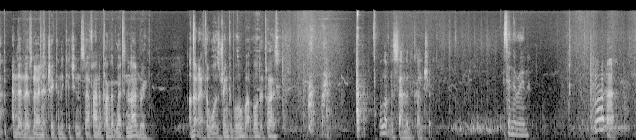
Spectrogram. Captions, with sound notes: And then there's no electric in the kitchen, so I found a plug that worked in the library. I don't know if the water's drinkable, but I boiled it twice. I love the sound of the country. (Pigeons cooing) It's in the room.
